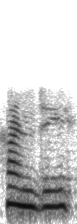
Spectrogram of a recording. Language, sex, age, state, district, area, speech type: Punjabi, female, 30-45, Punjab, Mansa, urban, conversation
